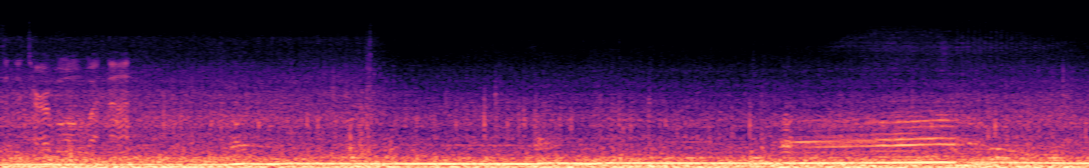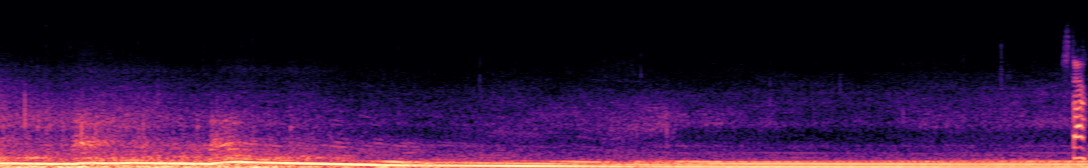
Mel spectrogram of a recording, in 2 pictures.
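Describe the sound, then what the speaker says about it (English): Turbocharged FRS at night with windows partly down, its exhaust droning loud and steady as engine tone rises and falls through shifts, with a faint whine up high. "I'm gonna have the windows down a little bit so you guys kind of hear like the exhaust and the turbo and whatnot."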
